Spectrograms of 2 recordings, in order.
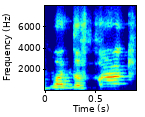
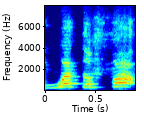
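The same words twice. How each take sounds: First: High, loud incredulous yell; retold outraged what the fuck; shocked shout. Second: Even higher, loud incredulous yell; retold outraged what the fuck, louder; shocked shout. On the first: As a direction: blurt it out in disbelief. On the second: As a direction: shout it again, more outraged.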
